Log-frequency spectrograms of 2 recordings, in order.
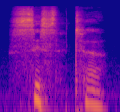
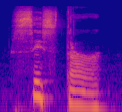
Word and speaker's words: sister: A zase já se kloním k té britské angličtině, k té britské výslovnosti. A kdybyste chtěli americkou, ta by zněla spíše jako Sister. Je tam náznak toho R, které Britové v tomhle případě nevyslovují. Porovnejte. Sister, sister.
